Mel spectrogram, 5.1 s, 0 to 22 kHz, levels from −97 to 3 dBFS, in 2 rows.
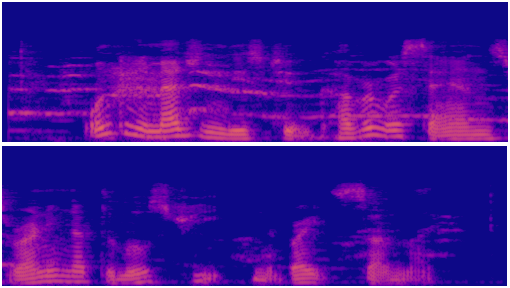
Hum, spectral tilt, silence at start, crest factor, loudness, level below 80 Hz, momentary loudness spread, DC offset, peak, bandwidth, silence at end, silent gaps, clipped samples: none; -4.5 dB/octave; 0.05 s; 20 dB; -46 LUFS; -86 dBFS; 15 LU; under 0.1%; -26 dBFS; 7.4 kHz; 0.3 s; none; under 0.1%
